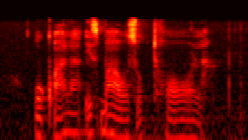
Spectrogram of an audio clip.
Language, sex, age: South Ndebele, male, 21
